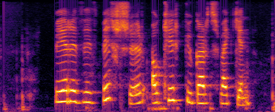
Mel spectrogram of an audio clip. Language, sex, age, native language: Icelandic, female, 12, Icelandic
